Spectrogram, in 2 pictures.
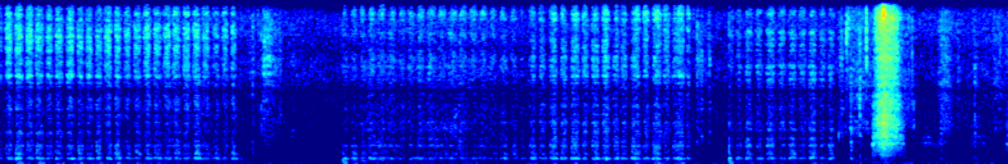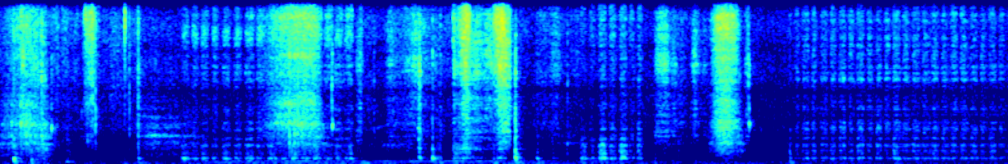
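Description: Coloured pencil rubbing faintly over toothy mixed-media paper as it shades in small circles, with several brief louder strokes in the second half.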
